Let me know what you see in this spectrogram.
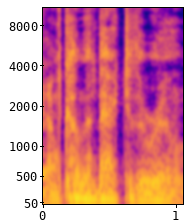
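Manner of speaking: ordinary delivery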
